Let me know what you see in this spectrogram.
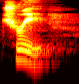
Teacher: TR together turn into a ch sound.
